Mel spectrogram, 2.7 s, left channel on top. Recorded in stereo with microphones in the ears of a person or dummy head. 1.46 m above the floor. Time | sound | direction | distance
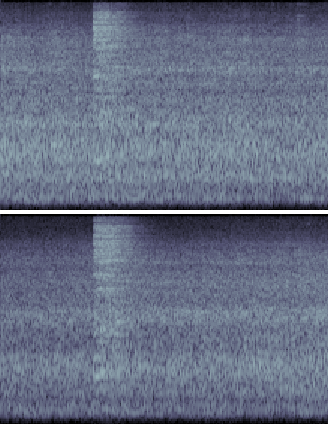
0.8 | a cupboard door | 80° left | 1.2 m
